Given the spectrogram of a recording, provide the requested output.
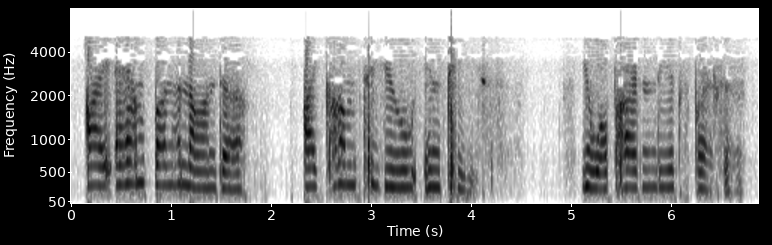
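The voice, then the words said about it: Playful bunny character accent. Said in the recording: “I will speak in Wabbit ... my bunny accent”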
